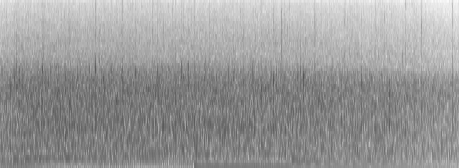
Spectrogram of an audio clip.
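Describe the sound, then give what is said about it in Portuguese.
An audience applauding steadily at a morning church gathering, giving another round of applause for a man being thanked: a dense, continuous wash of clapping at even loudness, with a low sustained tone humming underneath that shifts pitch partway through. “Mais um aplauso para ele, gente.”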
